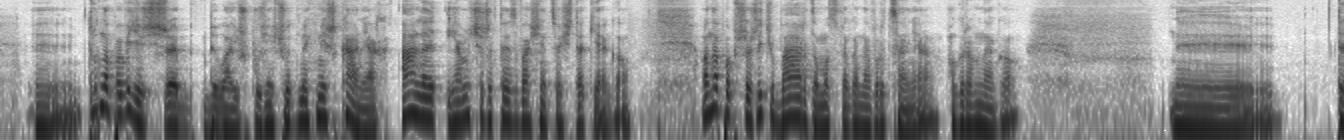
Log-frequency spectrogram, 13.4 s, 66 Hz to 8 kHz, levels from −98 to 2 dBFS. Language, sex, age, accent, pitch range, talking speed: Polish, male, 40-59, native, 105-135 Hz, 115 wpm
